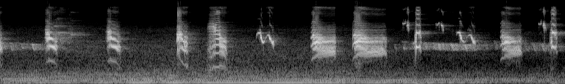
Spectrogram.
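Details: Long-tailed shrike in lively song, intended to provoke rival shrikes. Scattered harsh chirps and short whistled phrases sit over a steady low hum.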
